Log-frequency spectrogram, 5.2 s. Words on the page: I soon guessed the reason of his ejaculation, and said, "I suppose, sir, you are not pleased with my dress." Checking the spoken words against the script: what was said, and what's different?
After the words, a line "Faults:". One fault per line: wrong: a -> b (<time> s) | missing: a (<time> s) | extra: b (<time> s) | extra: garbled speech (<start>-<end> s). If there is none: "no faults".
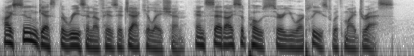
I soon guessed the reason of his ejaculation, and said, "I suppose, sir, you are pleased with my dress."
Faults:
missing: not (3.8 s)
